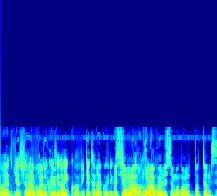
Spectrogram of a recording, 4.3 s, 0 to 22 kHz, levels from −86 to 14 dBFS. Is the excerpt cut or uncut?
cut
